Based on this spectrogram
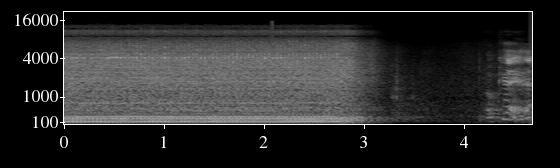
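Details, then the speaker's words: Husqvarna HU800AWD mower, sat about 3 years, on 3-year-old ethanol-free gas after plug, air filter and oil service: steady, even single-cylinder putter for about three seconds, sounding quiet with no blade spinning, then shuts off cleanly; healthy. "seems to run just fine it sounds a little weird because it's not spinning a blade"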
